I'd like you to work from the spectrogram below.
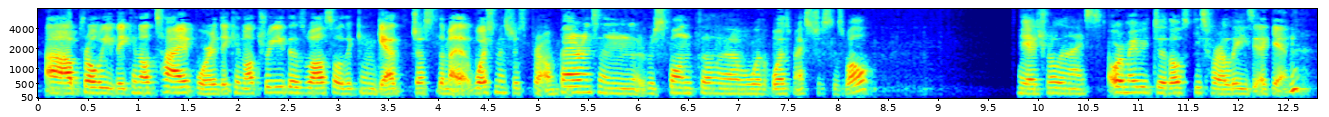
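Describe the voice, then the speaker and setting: A woman's voice: on the low side, slight background noise. Chatty giggly woman selling gadgets live. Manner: chatty, giggly, many fillers and restarts. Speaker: livestream seller. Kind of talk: casual live-stream product demo.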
